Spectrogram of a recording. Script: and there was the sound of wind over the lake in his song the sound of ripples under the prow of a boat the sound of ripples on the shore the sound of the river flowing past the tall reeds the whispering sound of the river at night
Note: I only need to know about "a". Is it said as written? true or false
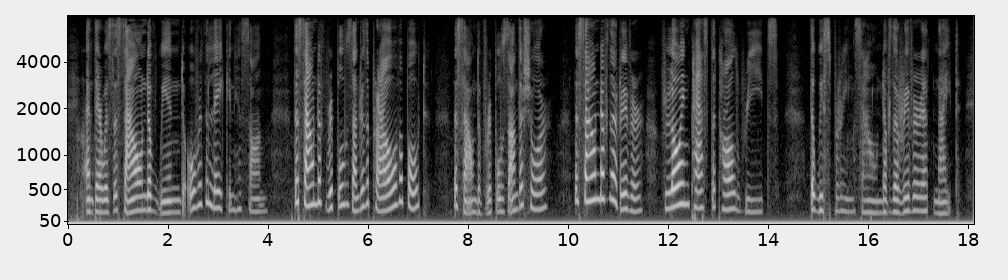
true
